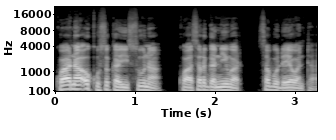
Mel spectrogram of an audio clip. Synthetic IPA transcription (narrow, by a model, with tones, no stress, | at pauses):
kʷaː˦naː˦ʔʊ˦kʷu˨sʊ˦ka˨ji˦suː˦naː˨ | kʷaː˨sɐ˦rɡɐ˨niː˦mɐ˨r | sɐ˦boː˨da˨jɐ˦wɐ˨nta˨ʔ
